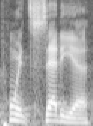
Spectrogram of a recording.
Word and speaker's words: poinsettia: But there's also uh National Poinsetta Day. I've also heard poinsettia. I don't know how to say it anymore. It poinsetta. I think poinsetta. Like a majority of the population says poinsetta.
